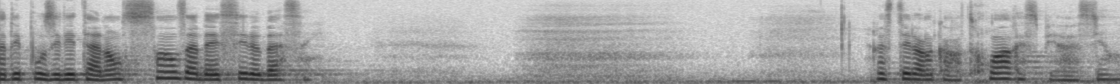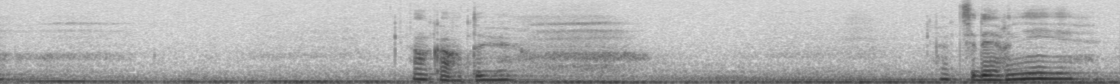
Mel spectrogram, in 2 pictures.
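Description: A woman speaks calmly and slowly, close to a microphone, with long pauses.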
